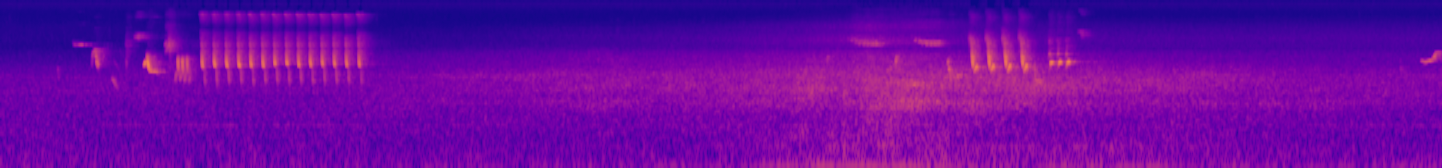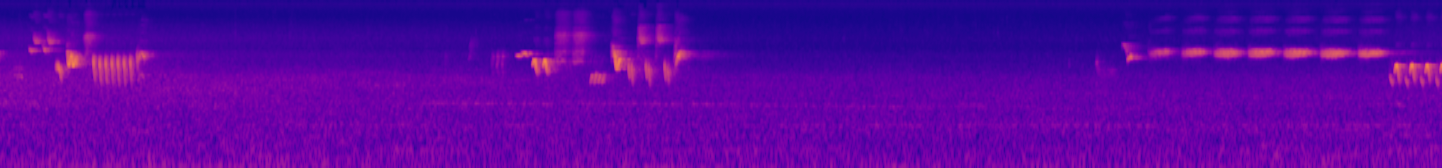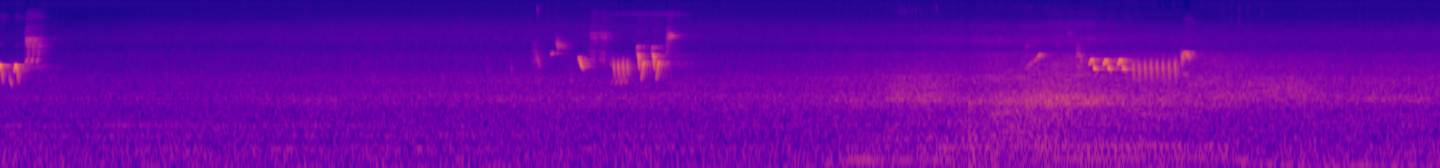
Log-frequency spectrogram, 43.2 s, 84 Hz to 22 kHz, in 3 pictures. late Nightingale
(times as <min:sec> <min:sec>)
0:00.6 0:03.8, 0:08.6 0:11.0, 0:14.0 0:16.1, 0:18.8 0:21.7, 0:25.4 0:36.6, 0:39.0 0:41.2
